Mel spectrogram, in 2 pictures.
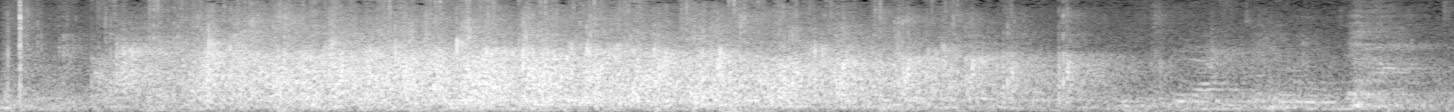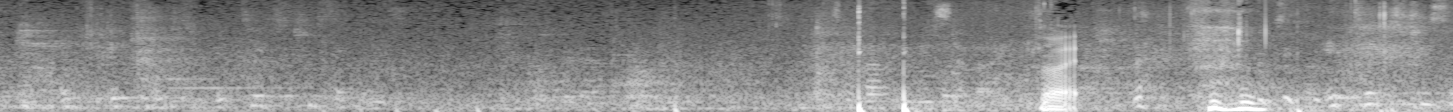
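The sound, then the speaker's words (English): An audience claps in a dense, steady burst of applause for about five seconds, welcoming the acting director of the Social Protection Department to the stage for her opening statement, then it fades to quieter scattered sounds and a few sharp knocks. “Please can we give a round of applause”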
